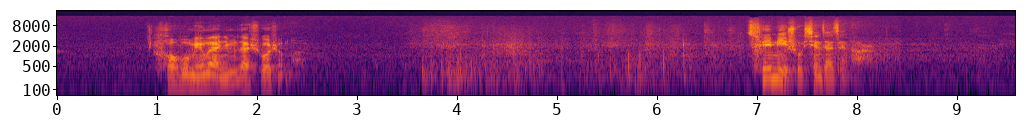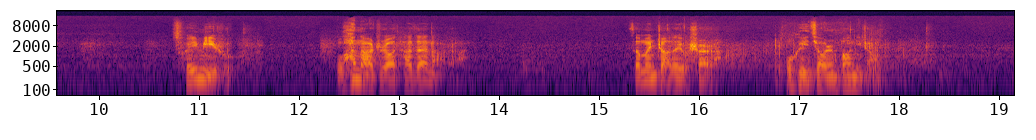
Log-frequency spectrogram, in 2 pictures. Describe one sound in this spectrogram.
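Another young man answers calmly, close by.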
